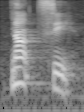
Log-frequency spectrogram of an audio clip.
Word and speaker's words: Nancy: Given that Nancy and her companions were Cockneys, they all pronounced her name Nazi.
